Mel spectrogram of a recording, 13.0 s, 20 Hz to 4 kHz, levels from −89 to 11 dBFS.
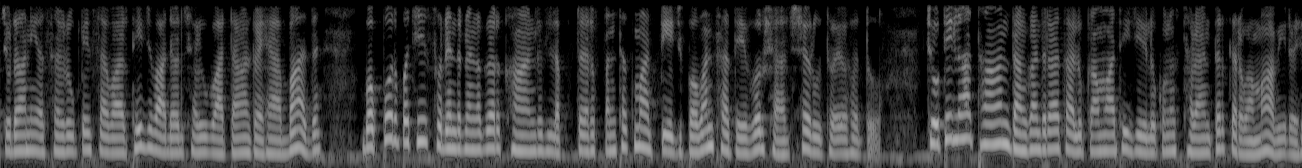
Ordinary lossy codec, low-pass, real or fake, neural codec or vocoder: none; 3.6 kHz; fake; codec, 16 kHz, 4 kbps, X-Codec, WavLM features, trained on Multilingual LibriSpeech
